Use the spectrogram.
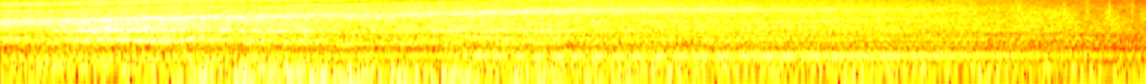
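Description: A turbocharged car in the Trails through Daybreak video game accelerates hard, its loud, steady engine roar rising in pitch and then easing slightly toward the end, close and with no other sounds.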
